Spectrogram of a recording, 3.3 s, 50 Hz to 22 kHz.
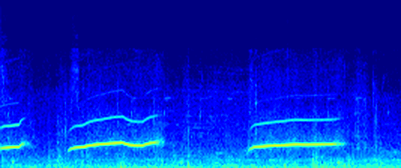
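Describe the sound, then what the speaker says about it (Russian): Whistling calls a horse in the video game Red Dead Redemption 2: a short chirp, then two sustained, clear whistles with a slight rise, loud and close, with no talking. "Можно пока лошадку посвистеть"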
